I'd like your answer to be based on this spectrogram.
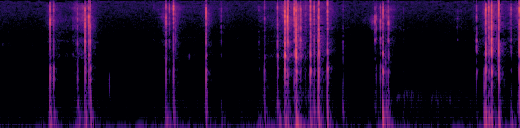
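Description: A thin, flat red silicone hexagonal mat with a dotted texture, held near the face, is scratched slowly with the fingernails. Short, crisp, dry scratching bursts come in loose clusters over a quiet, low background rumble.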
